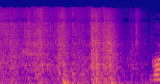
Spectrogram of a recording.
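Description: Plastic shopping bag rustling and crinkling as groceries are taken out of it, with a few light knocks from items being handled.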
